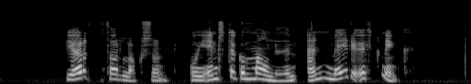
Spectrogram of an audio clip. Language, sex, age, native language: Icelandic, female, 20-29, Icelandic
